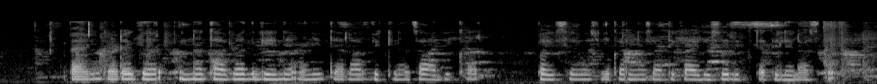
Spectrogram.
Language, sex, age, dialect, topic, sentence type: Marathi, female, 18-24, Northern Konkan, banking, statement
